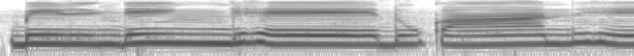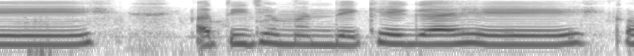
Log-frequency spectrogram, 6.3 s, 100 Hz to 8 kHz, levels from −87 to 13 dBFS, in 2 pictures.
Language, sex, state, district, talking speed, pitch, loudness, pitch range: Hindi, female, Chhattisgarh, Korba, 95 wpm, 260 Hz, -25 LUFS, 245-270 Hz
